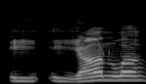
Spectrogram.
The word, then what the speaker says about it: Iyanla: or how do you say her name uh iyanla Van Zandt that's how you say her name's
